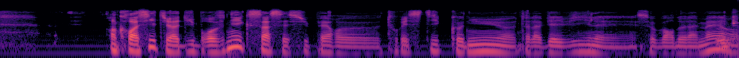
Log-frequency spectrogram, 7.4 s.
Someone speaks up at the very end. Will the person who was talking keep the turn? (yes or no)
yes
